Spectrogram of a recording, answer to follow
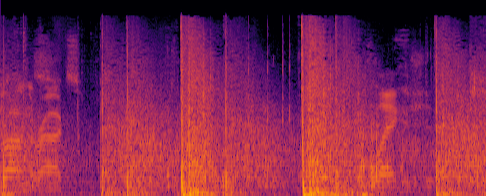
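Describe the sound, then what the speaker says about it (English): Rifle fire from War of Rights, a Civil War battle game: several loud, sharp musket-like shots crack at intervals over a busy battlefield din, with voices talking underneath. "Keep peppering those rocks with fire."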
